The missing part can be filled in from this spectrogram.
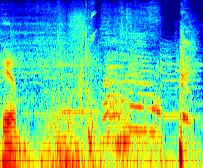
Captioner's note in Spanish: King Hippo ruge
